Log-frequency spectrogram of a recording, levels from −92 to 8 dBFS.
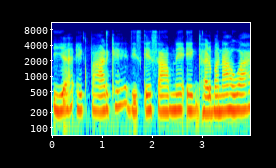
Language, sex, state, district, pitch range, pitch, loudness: Hindi, female, Jharkhand, Ranchi, 210-225 Hz, 220 Hz, -16 LUFS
